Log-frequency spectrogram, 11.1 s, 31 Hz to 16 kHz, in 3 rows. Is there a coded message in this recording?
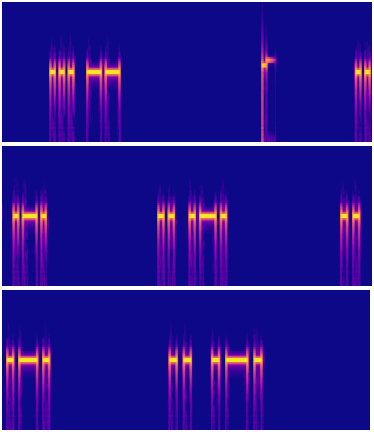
Yes: Morse code from 0.5 to 10.0 s, heard as a keyed tone, about 23 wpm, 700 Hz. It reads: SM IR IR IR IR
